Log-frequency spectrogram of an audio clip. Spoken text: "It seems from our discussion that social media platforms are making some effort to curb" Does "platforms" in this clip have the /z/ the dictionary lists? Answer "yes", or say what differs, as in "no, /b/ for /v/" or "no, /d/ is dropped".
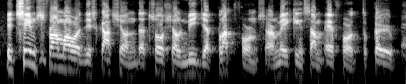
no, /s/ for /z/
